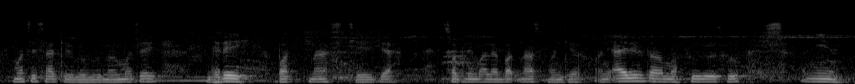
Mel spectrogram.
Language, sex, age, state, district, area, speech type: Nepali, male, 18-30, West Bengal, Kalimpong, rural, spontaneous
